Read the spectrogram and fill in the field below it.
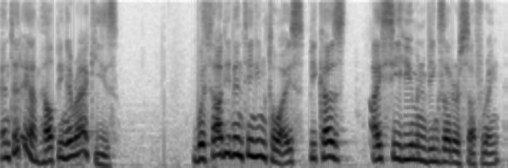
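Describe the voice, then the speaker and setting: A man's voice: sits high, animated, moderate pace, vocal fry, dark tone. A man from Morocco, a guest answering interview questions in an earnest way, often repeating words as he starts sentences. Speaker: guest, charity founder. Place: studio.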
